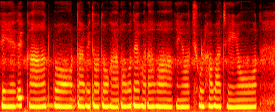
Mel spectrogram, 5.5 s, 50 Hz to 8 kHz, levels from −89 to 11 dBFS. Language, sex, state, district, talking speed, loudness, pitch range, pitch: Chakma, female, Tripura, Unakoti, 120 wpm, -14 LUFS, 195-210 Hz, 200 Hz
